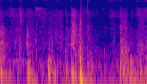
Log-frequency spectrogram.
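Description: Footsteps knocking on old wooden attic floorboards: a few irregular thuds, with one heavier thump just past a second in.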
